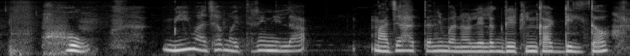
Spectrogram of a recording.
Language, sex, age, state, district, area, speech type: Marathi, female, 18-30, Maharashtra, Yavatmal, rural, spontaneous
